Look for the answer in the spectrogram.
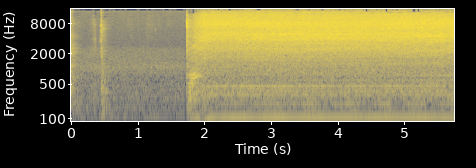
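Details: Newly built DIY 72" x 2" belt grinder, first power-on: a click, then it spins straight up to a steady, even hum with bright belt hiss. It runs smooth and healthy, with the belt tracking well.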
